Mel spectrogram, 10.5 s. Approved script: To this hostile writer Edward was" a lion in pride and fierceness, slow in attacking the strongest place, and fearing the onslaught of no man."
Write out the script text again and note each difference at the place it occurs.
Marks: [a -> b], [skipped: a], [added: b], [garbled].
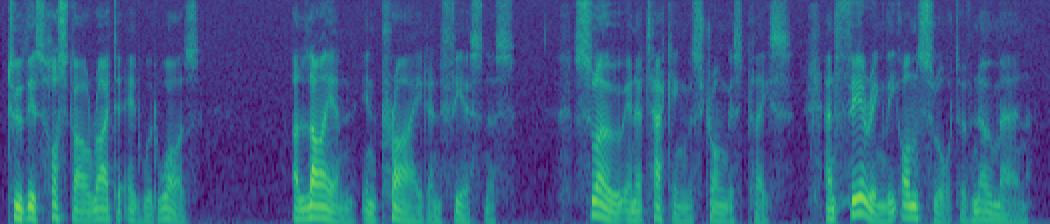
To this hostile writer Edward was" a lion in pride and fierceness, slow in attacking the strongest place, and fearing the onslaught of no man."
